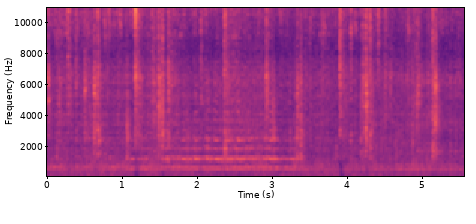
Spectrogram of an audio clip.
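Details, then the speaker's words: About 25-year-old clothes dryer running with a steady, even tumbling rumble after oiling the drum roller; the squeak is gone. "Ah, squeak gone. So all I do is a little bit of oil, and you know, this is the roller, typical that you'll find on most dryers."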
